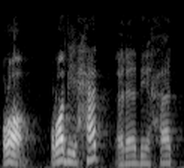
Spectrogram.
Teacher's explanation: put a little heaviness on the ra because it's with the fatha. Ra.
